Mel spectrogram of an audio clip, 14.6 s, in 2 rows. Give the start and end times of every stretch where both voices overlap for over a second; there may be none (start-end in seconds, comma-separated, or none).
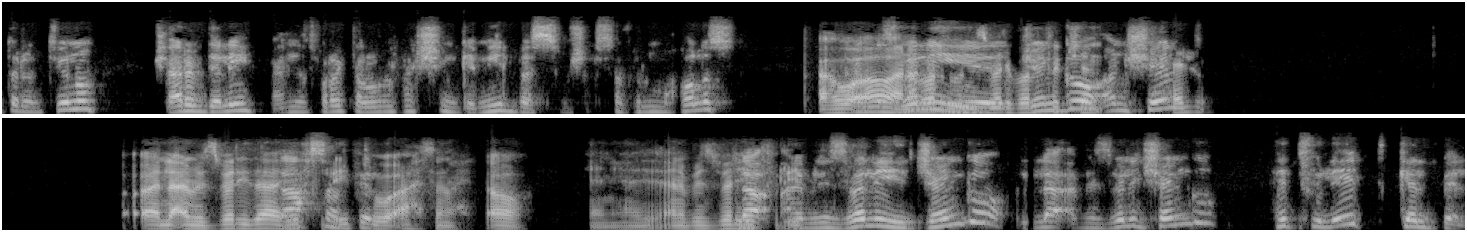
4.2-6.0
